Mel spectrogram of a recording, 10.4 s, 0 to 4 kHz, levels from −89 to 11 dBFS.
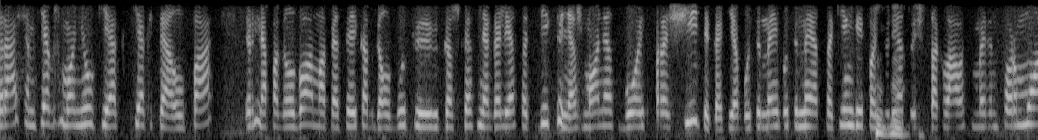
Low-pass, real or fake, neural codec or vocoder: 3.6 kHz; real; none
